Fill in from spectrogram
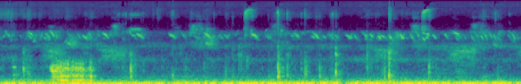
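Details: Baby chicks with their hen: one brief low cluck near the start, then a continuous high twittering of chick peeps mixed with clicks and taps over a deep background rumble.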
